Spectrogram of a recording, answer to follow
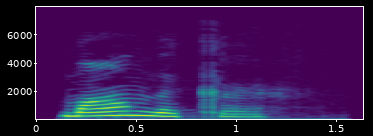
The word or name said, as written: mannlicher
